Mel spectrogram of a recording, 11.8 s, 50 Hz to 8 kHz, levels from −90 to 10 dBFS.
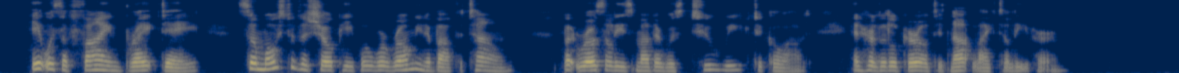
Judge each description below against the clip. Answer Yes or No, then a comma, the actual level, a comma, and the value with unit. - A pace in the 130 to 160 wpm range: No, average, 185 wpm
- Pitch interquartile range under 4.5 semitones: Yes, average, 3.1 semitones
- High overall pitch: No, medium, 170 Hz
